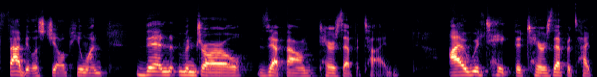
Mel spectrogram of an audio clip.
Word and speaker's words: tirzepatide: It's tirzepatide, not Tara. It's tirzepatide.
